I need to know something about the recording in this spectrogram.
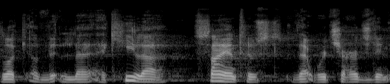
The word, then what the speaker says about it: L'Aquila: of view of the I think it's pronounced look Aquila scientists that were charged in Italy oh it's a sad story I am good friends with five of the seven of the l'aquila seven accused of manslaughter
